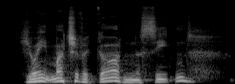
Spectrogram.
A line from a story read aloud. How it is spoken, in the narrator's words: said, with a sigh of ease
